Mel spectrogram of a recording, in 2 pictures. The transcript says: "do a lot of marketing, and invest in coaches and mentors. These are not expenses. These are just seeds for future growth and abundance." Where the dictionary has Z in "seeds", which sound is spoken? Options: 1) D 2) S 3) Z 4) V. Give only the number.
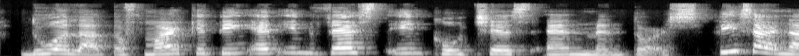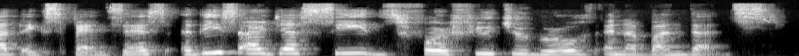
2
